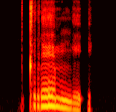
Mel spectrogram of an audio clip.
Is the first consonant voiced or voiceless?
voiceless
